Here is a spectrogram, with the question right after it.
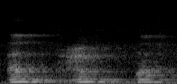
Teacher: huruf nun dan mim itu punya gunnah, yang mana gunnahnya harus 1 harokat. Dan dia juga punya tawasud ya.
